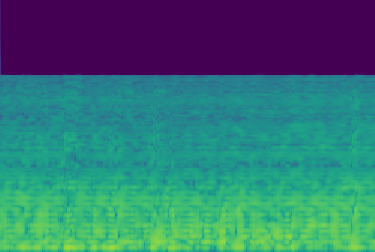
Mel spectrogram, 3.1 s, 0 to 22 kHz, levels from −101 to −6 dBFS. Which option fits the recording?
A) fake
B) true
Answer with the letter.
A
